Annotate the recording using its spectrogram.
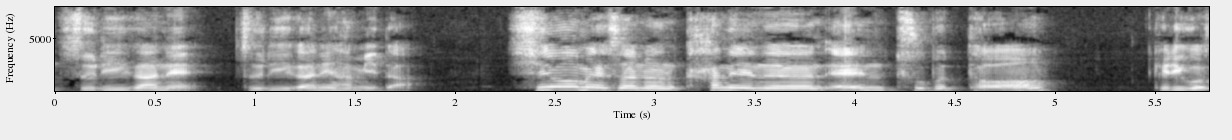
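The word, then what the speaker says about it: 釣鐘: 발음은 즈리가네. 앞에 게 조자인데요. 낚시하는 낚시 조자입니다. 조종이라고 그래서 낚싯줄에 매달아 놓은 종. 흔히 절에 가면은 매달린 종이 있잖아요. 그거를 조종. 발음은 즈리가네 합니다.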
